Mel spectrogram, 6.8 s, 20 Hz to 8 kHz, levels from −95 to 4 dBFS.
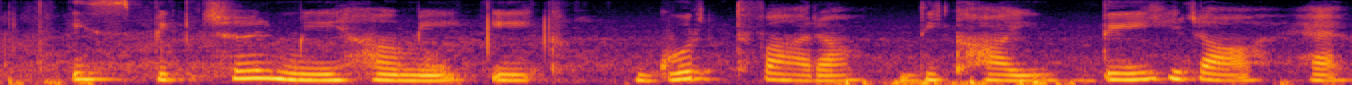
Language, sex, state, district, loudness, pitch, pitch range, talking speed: Hindi, female, Punjab, Fazilka, -14 LUFS, 210 Hz, 195-235 Hz, 90 wpm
